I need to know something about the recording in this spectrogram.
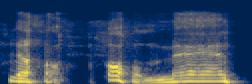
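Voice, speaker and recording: A man acts a laid-back film-set guy in a scripted read. He speaks slowly at a middling pitch, deadpan and incredulous, with something troubling him. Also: husky, full character voice. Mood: amused disbelief.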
